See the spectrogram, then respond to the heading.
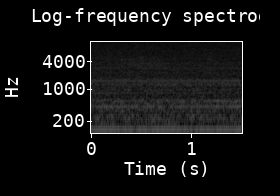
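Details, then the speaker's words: Plenty Cool portable air conditioner in a workshop closet, owned since about 1999-2000, never any problems, started up for New Year's Eve: quiet steady low hum with soft airy fan hiss, no rattles or knocking; normal running. "since like 19989 9 somewhere in there maybe 2000 had it in a long time never had any problems with it though works every time I need to use it it's working"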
